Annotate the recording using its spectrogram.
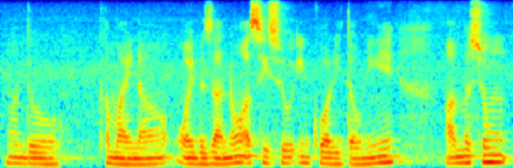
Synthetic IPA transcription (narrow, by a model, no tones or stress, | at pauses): ɐdu | kʰɐmajnɐojbɐzanɔɐsisuʔinkwaɾitownie | ɐ̰mɐsuŋ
